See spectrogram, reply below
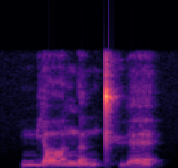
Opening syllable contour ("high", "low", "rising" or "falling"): high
